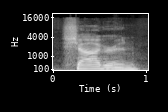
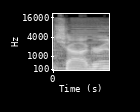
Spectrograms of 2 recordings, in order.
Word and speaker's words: chagrin: Shagrin. Is it Chagrin or Shagrin? Thank you. By the way, Kixie, you're you're my English teacher. It's not quite Chagrin is Shagrin, but it's spelled Chagrin.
